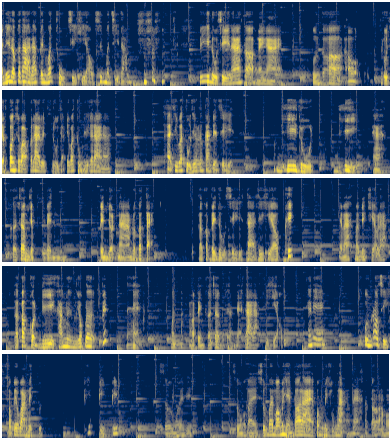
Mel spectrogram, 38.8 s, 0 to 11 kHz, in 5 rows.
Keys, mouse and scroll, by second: 0.2 middle click, 1.2 click, 1.9-3.4 drag, 3.9 ctrl+middle click, 4.6 middle click, 5.6 middle click, 7.0-8.2 drag, 8.8 ctrl+middle click, 9.7 middle click, 10.5 ctrl+middle click, 10.6 ctrl+scroll down 1, 10.9 ctrl+middle click, 11.5 click, 21.2 click, 27.8-29.2 drag, 29.5 ctrl+middle click, 30.1 middle click, 31.0-33.3 drag, 34.2-36.7 ctrl+middle drag.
